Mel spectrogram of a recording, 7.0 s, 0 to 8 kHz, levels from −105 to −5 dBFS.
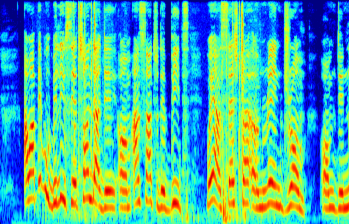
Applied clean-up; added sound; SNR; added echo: none; Car; 19 dB; none.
